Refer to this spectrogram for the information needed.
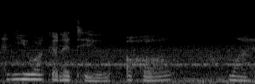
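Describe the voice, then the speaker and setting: A woman playing a seductive, menacing female demon in a dark roleplay, speaking in a breathy, creaky whisper with a taunting, possessive manner. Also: mid-range voice, steady tone, heavy background noise. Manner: slow, drawn-out, taunting, possessive. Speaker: roleplay audio performer.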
